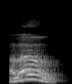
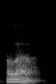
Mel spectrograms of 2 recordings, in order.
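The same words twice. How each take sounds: First: The word is said loudly and energetically. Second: The word is said very quietly. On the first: It matches a louder caller. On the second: It matches a quiet caller.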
